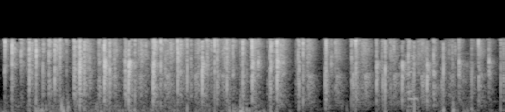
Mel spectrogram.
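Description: A crowd claps steadily, a dense patter of many hands in quick, overlapping bursts at moderate loudness, continuing evenly with no voices on top.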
